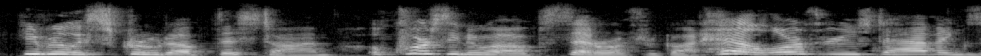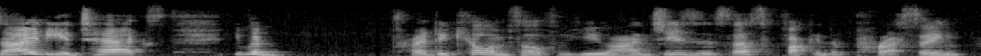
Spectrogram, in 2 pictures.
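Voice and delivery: plain reading voice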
